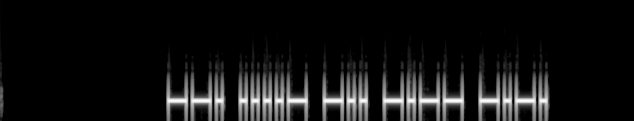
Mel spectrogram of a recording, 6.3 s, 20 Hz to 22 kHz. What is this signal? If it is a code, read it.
Morse code, heard as a keyed tone, about 20 wpm, 700 Hz. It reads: G4DYC
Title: Call Signs Repeated 3x - 20wpm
